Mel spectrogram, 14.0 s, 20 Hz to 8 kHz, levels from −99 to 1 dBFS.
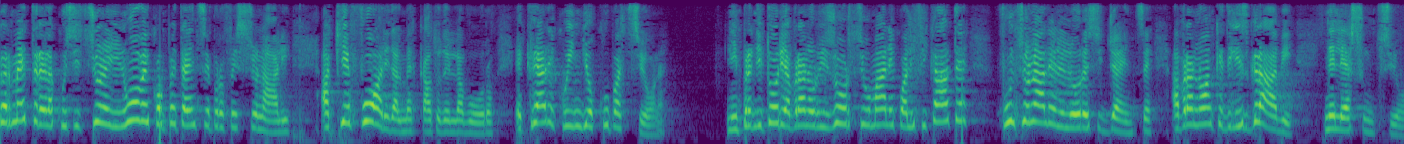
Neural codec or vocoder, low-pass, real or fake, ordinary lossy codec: none; 7.2 kHz; real; none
